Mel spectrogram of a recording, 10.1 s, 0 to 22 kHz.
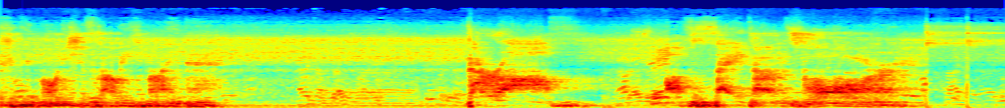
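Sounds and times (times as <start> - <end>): live black metal band: 4.6 - 10.0.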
